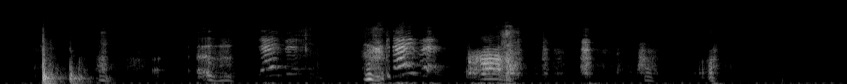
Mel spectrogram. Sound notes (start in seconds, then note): 0.4 phone thuds; 4.6 David groaning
